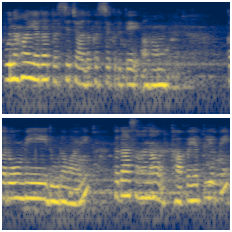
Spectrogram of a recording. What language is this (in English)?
Sanskrit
